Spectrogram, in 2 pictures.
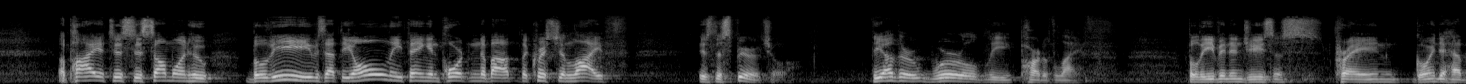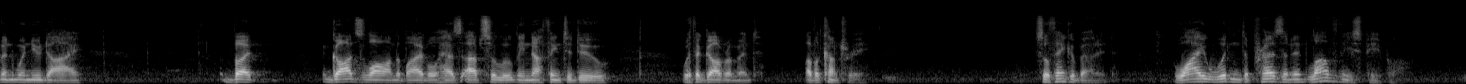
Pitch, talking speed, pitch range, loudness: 130 Hz, 125 wpm, 105-155 Hz, -24 LUFS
